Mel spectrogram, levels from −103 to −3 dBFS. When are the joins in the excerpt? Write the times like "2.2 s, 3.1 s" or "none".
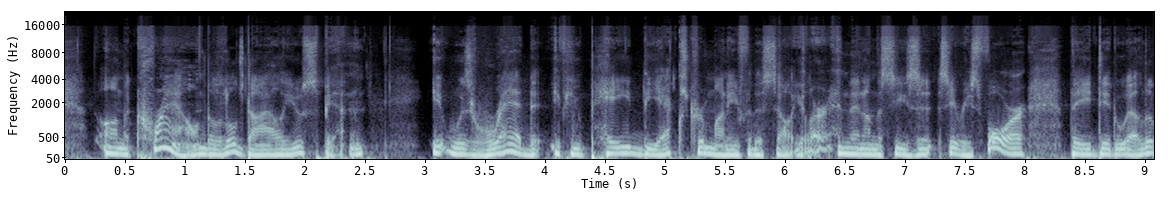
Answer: none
